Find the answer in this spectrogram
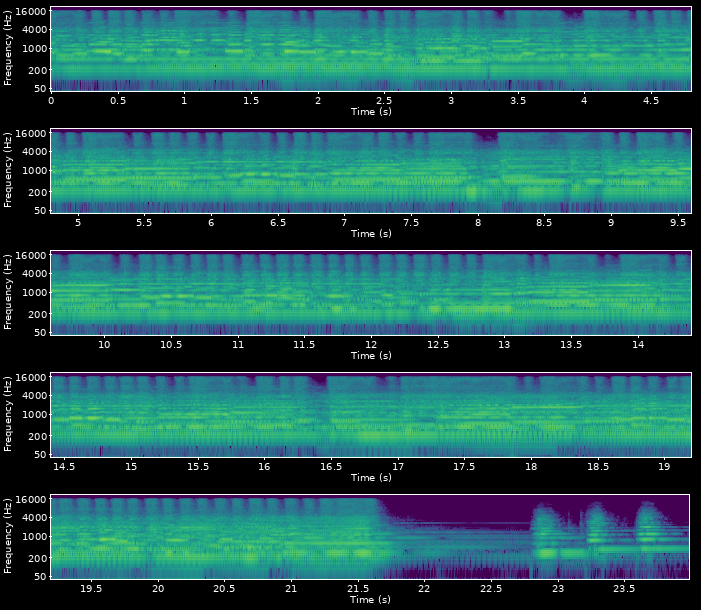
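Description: A folk quartet of fiddle, saxophone, accordion and hurdy-gurdy playing a Scandinavian folk tune over a steady low drone. All the instruments cut off together shortly before the end.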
